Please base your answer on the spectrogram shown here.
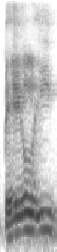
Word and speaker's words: Bayleigh: Her inability to properly participate in Blackout Tuesday sparked an argument with her black castmates Bailey Dayton, and Bailey, of course, is spelled Bayleigh.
